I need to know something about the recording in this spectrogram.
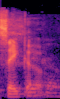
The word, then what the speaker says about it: Seiko: seven up ceco watches how do you say that psycho seeker i think it's seiko seiko yeah i never knew let's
